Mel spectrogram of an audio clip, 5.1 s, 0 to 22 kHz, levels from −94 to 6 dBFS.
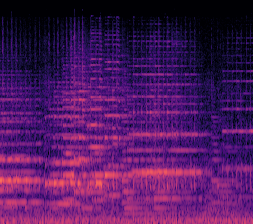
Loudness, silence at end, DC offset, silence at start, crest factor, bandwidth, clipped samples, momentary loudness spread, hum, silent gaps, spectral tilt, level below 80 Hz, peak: -34 LUFS; 0 s; under 0.1%; 0 s; 16 dB; 17 kHz; under 0.1%; 13 LU; none; none; -3.5 dB/octave; -46 dBFS; -18 dBFS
